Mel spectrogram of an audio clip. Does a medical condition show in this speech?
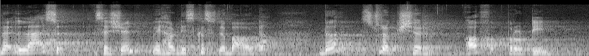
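No.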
